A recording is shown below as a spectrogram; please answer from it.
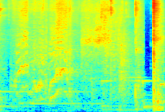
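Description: A zipper being pulled along for about a second, a scratchy sweep heard over background music.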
